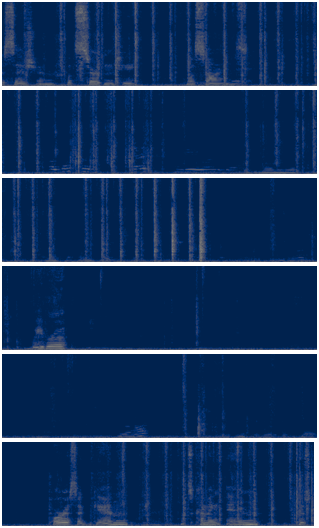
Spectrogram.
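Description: Playing cards are shuffled with quick, soft flicking.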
